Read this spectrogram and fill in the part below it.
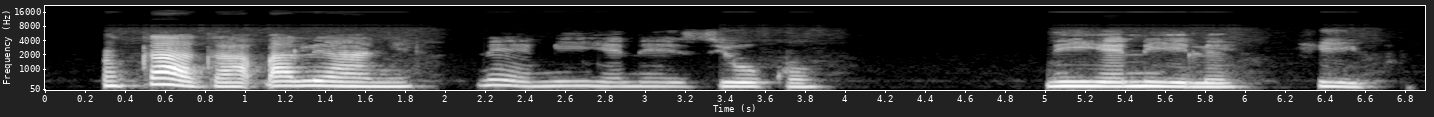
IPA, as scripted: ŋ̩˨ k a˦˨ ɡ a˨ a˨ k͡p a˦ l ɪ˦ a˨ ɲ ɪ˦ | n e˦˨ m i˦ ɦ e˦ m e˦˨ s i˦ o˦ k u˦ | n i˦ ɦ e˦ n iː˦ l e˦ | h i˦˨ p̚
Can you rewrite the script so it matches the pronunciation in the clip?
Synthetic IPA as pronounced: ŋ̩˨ k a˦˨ ɡ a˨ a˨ k͡p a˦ l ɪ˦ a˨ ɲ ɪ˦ | n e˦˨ m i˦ ɦ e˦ n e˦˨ z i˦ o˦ k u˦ | n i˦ ɦ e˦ n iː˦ l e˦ | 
